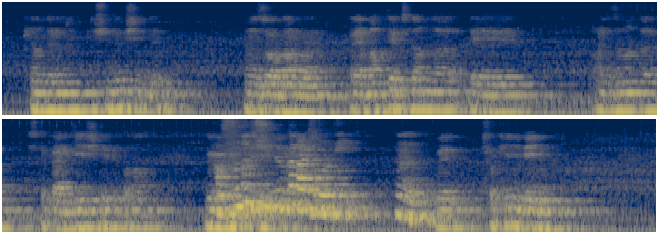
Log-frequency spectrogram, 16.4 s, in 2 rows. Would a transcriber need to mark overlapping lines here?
Yes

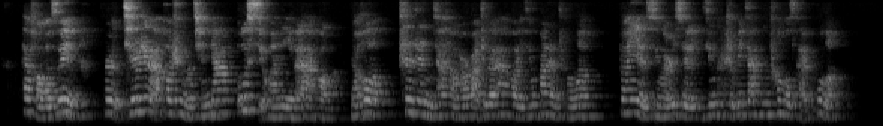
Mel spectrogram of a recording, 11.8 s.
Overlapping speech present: No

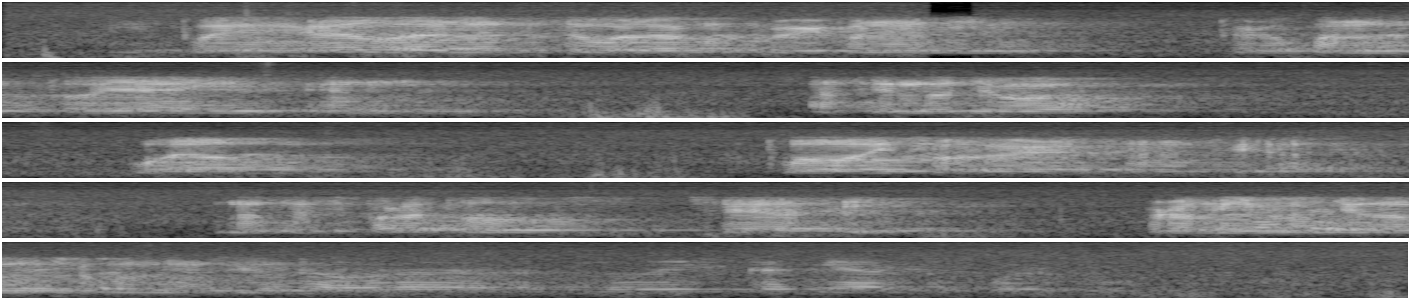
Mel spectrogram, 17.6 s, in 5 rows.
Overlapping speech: Yes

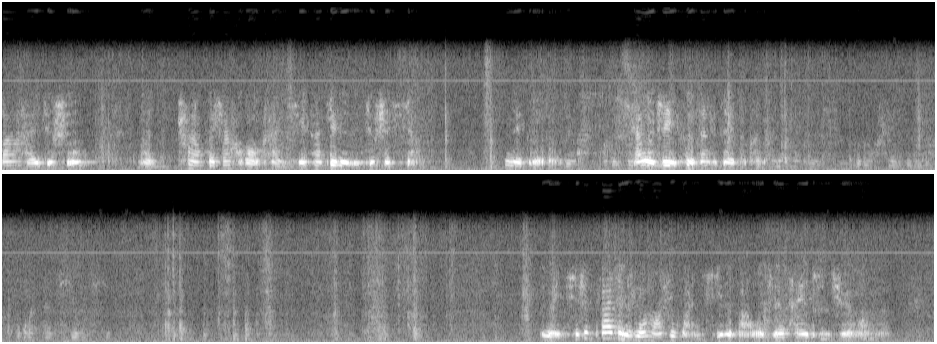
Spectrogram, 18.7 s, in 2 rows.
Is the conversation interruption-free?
No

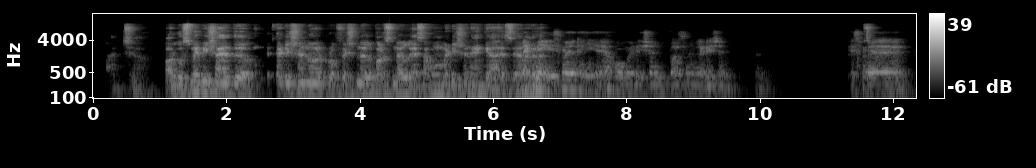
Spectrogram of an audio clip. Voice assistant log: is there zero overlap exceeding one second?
Yes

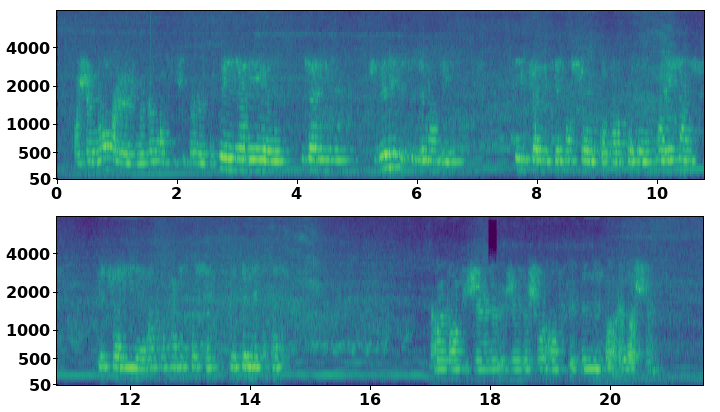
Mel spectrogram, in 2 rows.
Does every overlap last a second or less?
Yes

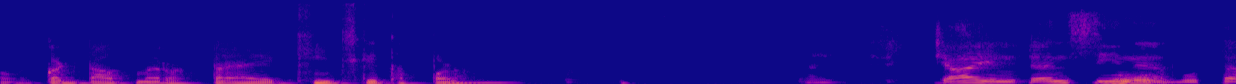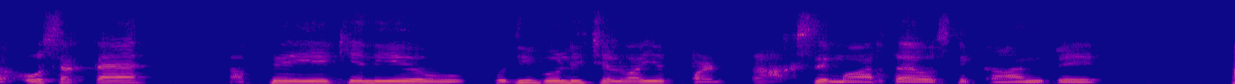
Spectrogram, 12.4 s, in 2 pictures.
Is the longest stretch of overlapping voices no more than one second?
Yes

